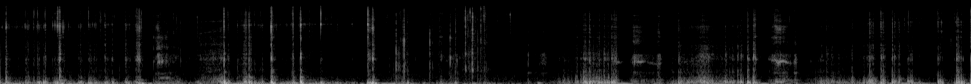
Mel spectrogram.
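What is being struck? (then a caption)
Bar of soap scraped by a metal blade. A metal utility blade repeatedly scrapes flakes off the edge of a solid, dry, purple striped bar of soap. The strokes give dry, crunchy scraping and crackling with sharp, brief ticks over a dull, low-heavy rasp, rising and falling steadily throughout.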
